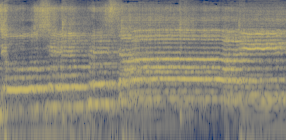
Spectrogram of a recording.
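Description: A man singing a Spanish-language Christian song into a microphone, with a long held note in the middle.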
